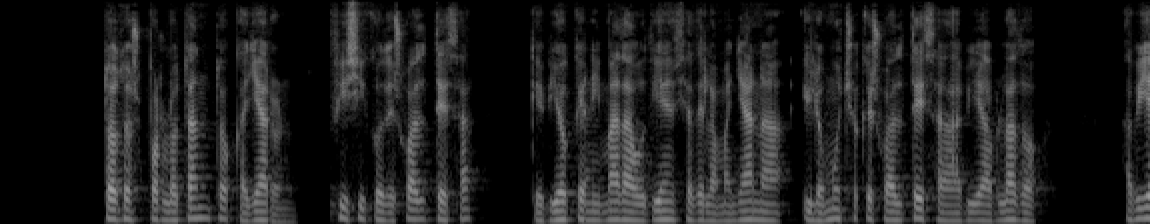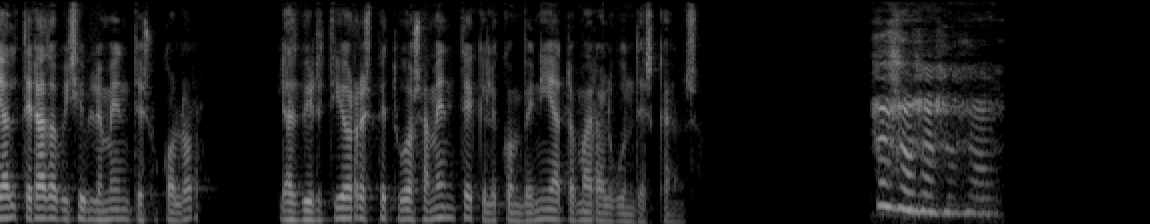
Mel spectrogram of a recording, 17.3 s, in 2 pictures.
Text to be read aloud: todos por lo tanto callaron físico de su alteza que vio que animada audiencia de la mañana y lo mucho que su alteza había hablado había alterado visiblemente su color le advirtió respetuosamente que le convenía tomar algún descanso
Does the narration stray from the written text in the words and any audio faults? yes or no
yes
